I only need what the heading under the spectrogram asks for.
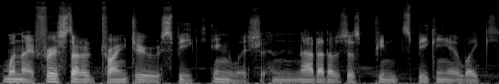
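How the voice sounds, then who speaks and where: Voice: mid-range voice, flat delivery, measured pace, a bit bright, clear, resonant tone, soft background music. A young adult from Belgium, a native Dutch speaker, chatting casually in a podcast and rambling with frequent restarts and swearing.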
